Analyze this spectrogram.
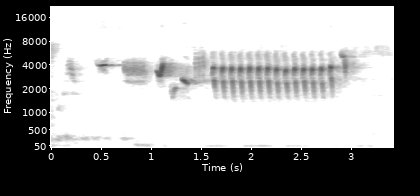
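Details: Male common nightingale song: a few short varied chirps and a sliding whistle, then a rapid, regular trill of about fifteen sharp repeated notes lasting around a second and a half, stopping abruptly.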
